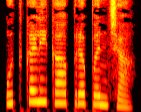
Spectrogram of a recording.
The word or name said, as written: ಉತ್ಕಳಿಕಾಪ್ರಪಂಚ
